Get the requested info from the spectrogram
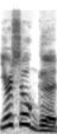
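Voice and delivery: sarcastic, ironic, insincere tone. Giving a learner an example while explaining sarcasm, sarcastic. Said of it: "it's sarcastic".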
